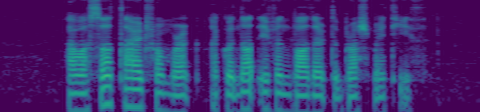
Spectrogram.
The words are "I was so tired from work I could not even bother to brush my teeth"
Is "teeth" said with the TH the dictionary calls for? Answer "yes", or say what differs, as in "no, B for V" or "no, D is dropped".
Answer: yes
